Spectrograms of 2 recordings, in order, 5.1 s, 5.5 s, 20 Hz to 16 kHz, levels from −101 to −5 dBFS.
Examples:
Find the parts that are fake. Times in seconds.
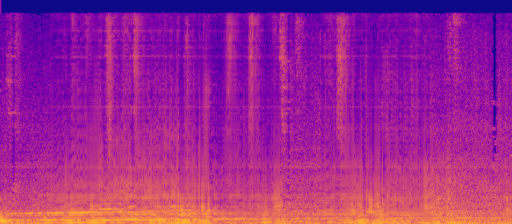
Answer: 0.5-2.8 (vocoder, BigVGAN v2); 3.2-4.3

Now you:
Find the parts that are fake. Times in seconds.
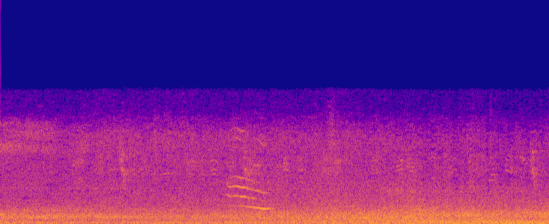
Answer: none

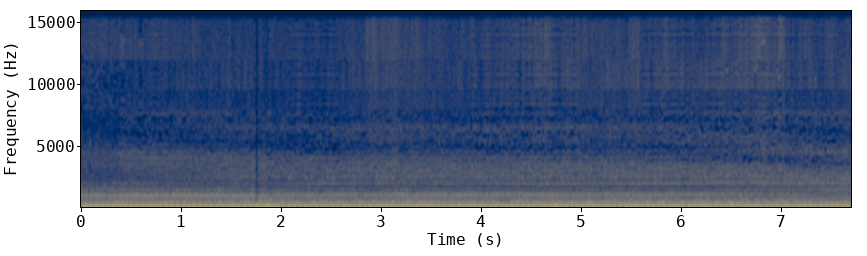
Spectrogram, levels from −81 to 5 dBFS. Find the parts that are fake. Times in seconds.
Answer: 0.6-3.7 (vocoder, BigVGAN v2); 5.9-6.6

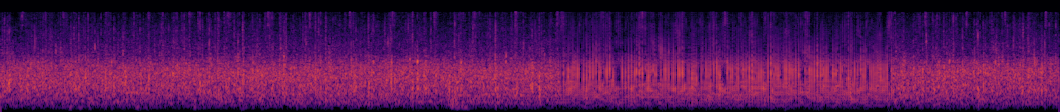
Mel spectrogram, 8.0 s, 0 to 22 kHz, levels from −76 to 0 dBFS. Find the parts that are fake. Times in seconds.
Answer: 4.2-6.7 (vocoder, BigVGAN v2)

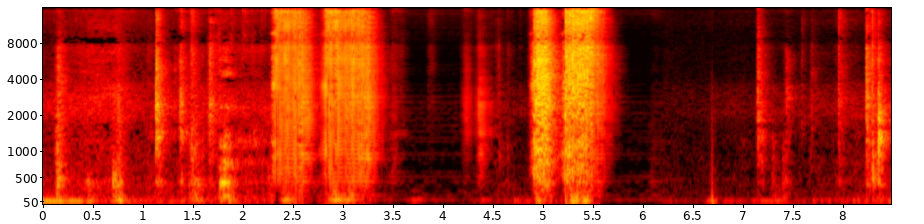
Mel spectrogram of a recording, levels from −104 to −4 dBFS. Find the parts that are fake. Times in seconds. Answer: 2.3-4.5 (vocoder, BigVGAN v2); 5.5-6.2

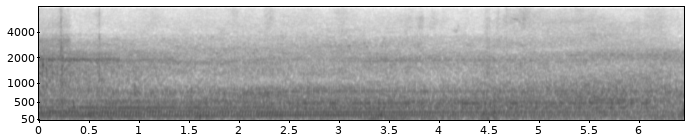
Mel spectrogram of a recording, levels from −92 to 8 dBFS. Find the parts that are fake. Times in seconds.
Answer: 0.0-1.9 (autoencoder, DAC-VAE); 5.5-6.5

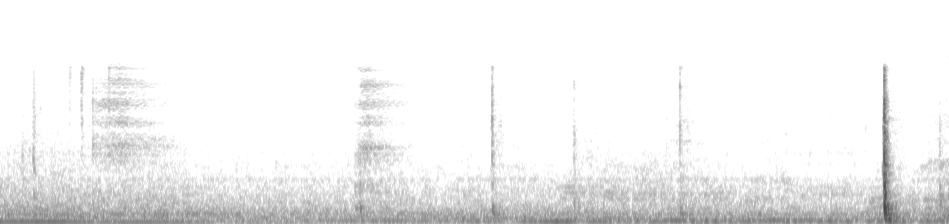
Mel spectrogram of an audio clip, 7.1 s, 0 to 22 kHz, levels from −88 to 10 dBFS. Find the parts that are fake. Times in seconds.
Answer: 5.9-6.5 (codec, SNAC)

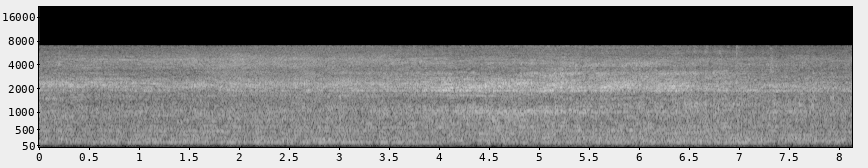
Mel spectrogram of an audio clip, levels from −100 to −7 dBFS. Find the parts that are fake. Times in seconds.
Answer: 1.4-3.4 (codec, DAC)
